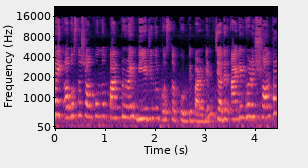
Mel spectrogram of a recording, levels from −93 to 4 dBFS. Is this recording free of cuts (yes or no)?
yes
